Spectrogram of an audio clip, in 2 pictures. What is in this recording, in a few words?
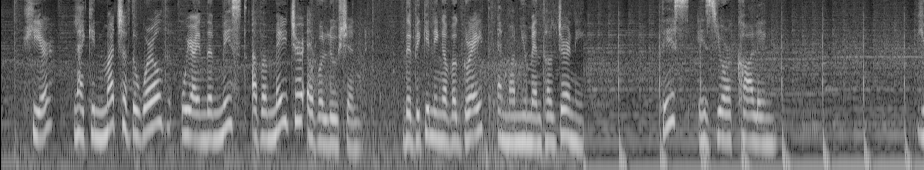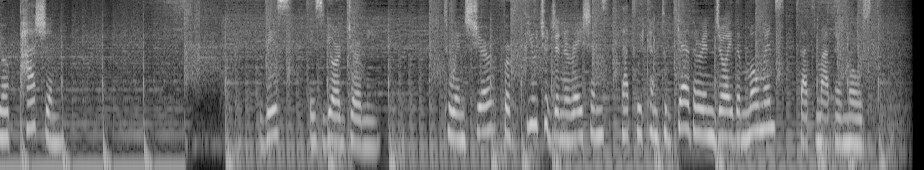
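Spanish European, Accented English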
